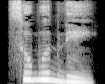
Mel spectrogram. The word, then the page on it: ಸುಬುದ್ಧಿ: kannada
